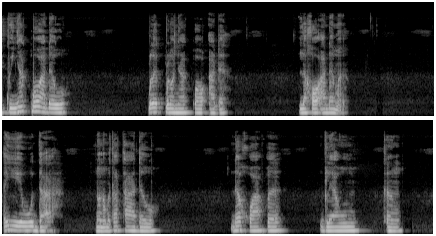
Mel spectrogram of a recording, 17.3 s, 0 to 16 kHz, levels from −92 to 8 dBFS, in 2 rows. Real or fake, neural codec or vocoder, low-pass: real; none; 10.8 kHz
